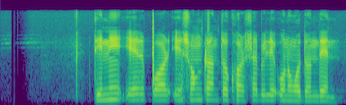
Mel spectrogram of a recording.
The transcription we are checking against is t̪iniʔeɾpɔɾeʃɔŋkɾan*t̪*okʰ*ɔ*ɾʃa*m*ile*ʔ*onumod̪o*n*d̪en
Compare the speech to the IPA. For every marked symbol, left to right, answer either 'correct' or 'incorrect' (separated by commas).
correct, correct, incorrect, correct, correct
